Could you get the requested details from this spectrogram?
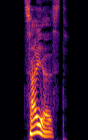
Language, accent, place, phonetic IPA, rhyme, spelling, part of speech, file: German, Germany, Berlin, [ˈt͡saɪ̯əst], -aɪ̯əst, zeihest, verb, De-zeihest.ogg
- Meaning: second-person singular subjunctive I of zeihen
